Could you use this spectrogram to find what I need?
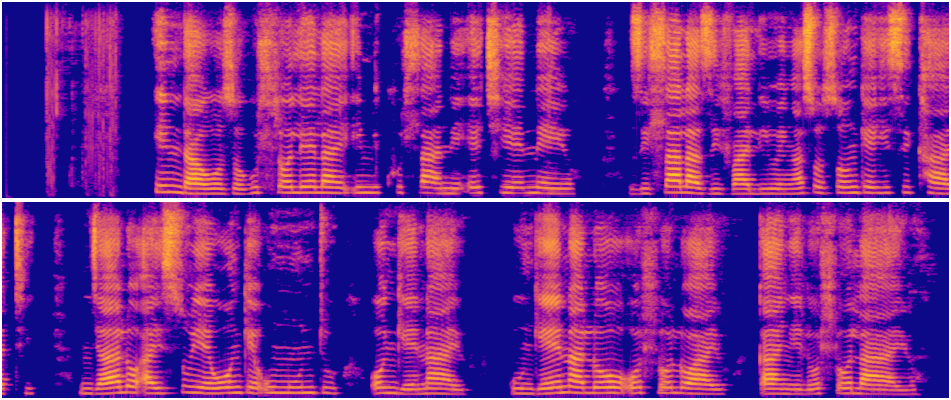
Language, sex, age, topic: North Ndebele, male, 36-49, health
